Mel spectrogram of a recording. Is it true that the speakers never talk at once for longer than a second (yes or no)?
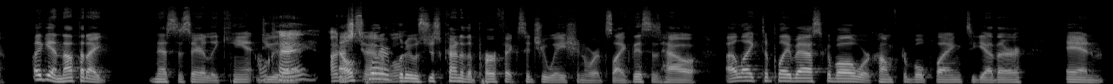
no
